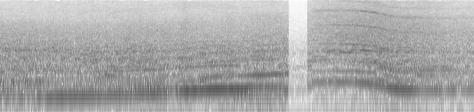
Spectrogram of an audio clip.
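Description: Touring race cars, a Ford Sierra and an Alfa Romeo, scream past on a circuit, a sustained high engine whine rising and falling through the gears, with a brief cut before the note returns and fades.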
